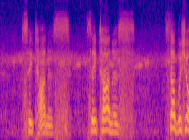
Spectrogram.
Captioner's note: speaks in foreign language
